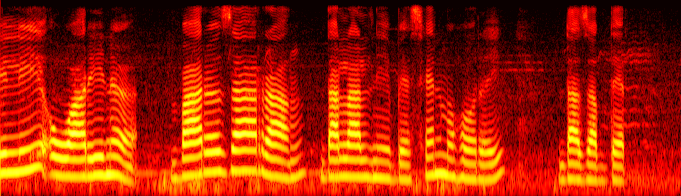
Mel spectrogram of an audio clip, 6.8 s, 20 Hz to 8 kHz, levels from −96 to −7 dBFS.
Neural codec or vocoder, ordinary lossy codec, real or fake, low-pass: none; none; real; 7.2 kHz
